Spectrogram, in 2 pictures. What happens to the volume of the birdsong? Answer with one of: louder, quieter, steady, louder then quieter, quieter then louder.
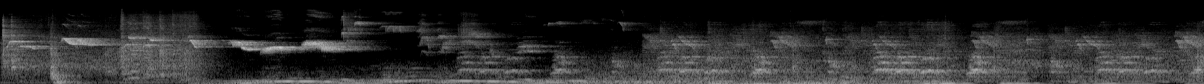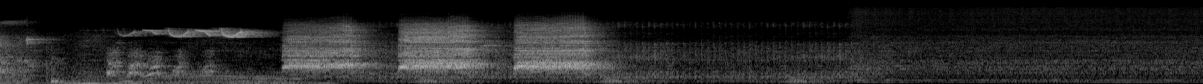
quieter then louder.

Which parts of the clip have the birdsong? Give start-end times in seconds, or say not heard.
0.0-12.6, 13.2-18.1.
